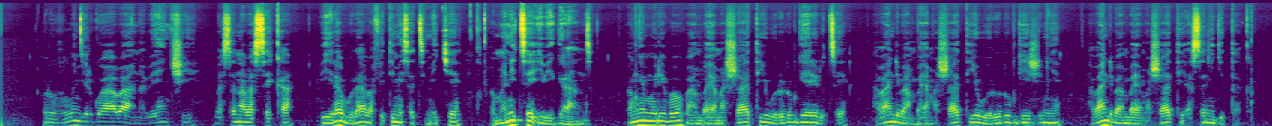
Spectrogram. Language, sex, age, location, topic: Kinyarwanda, male, 18-24, Kigali, health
